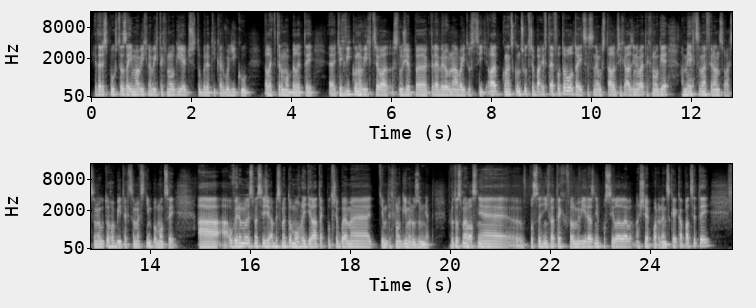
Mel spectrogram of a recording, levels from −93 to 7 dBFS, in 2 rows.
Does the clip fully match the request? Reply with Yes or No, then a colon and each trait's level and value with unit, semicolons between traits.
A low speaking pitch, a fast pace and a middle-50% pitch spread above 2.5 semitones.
No: low, 115 Hz; fast, 180 wpm; narrow, 1.9 semitones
